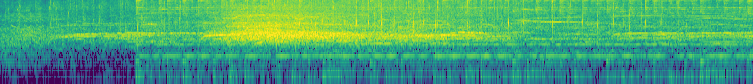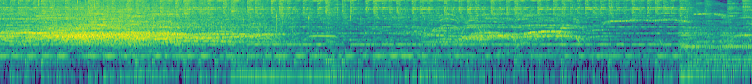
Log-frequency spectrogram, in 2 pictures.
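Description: Concert audience cheering and whooping, loudest a few seconds in and again about two-thirds of the way through. Under it, a steady held instrumental note comes in about three seconds in and holds to the end.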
